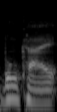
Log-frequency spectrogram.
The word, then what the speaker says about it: bunkai: Well, yeah, because it sounds like bunk and uh and you're supposed to be pronounced boonkai and it means analysis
